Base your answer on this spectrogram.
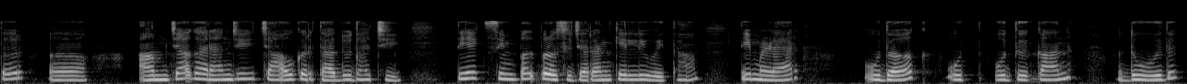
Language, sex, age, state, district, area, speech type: Goan Konkani, female, 18-30, Goa, Quepem, rural, spontaneous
